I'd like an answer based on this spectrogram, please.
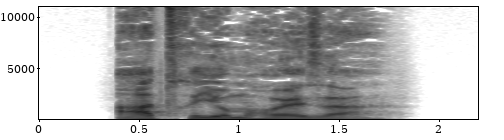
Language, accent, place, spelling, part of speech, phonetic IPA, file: German, Germany, Berlin, Atriumhäuser, noun, [ˈaːtʁiʊmˌhɔɪ̯zɐ], De-Atriumhäuser.ogg
- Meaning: nominative/accusative/genitive plural of Atriumhaus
